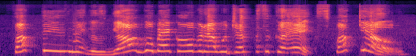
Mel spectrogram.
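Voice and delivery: high-pitched real exasperation; heated dismissal. Real, not acted. Heated rant dismissing rival group.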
